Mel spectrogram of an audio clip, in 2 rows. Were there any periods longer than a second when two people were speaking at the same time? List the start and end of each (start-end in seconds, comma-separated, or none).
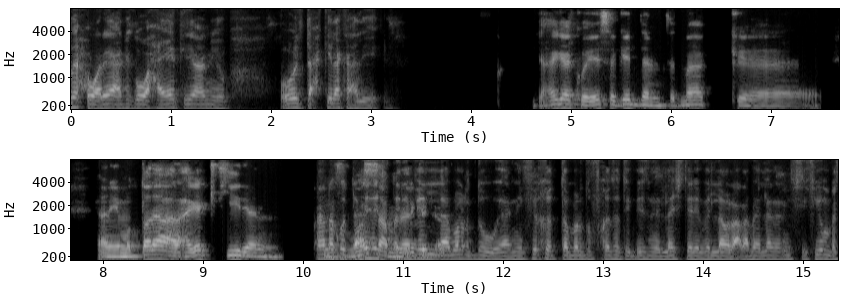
10.2-11.5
